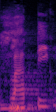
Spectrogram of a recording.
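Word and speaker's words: Lathi: Hmm, lati. Itu. Bacanya lati. Lati. Lati, TH. Lati.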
